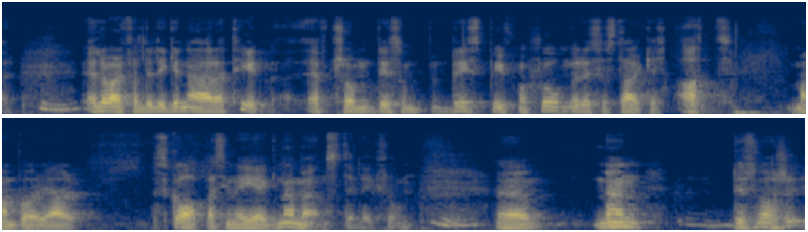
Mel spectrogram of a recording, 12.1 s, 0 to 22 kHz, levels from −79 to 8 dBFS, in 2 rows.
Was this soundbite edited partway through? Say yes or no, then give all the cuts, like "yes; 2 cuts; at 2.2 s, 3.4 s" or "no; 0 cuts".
yes; 1 cut; at 4.9 s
